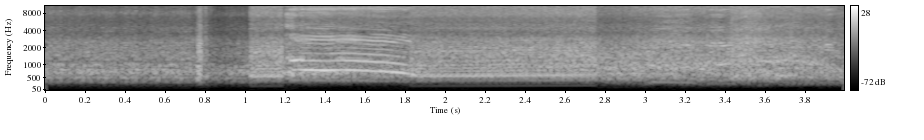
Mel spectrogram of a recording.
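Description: A car engine revs as a car speeds away.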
